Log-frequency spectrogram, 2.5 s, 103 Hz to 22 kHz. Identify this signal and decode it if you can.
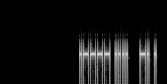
Morse code, heard as a keyed tone, about 46 wpm, 700 Hz. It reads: 1H NE
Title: Winter Field Day Exchanges Encore 45wpm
